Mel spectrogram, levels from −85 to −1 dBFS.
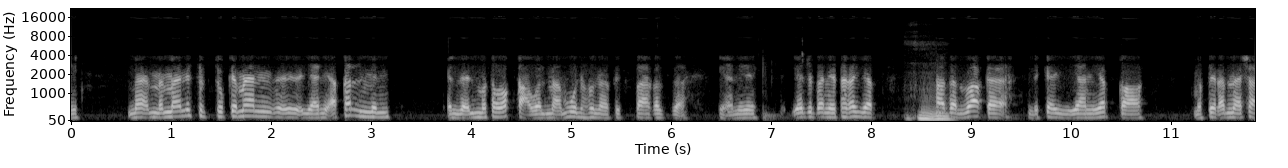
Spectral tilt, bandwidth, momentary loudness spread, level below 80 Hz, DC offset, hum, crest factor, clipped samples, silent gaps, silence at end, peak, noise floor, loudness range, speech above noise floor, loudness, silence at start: -9 dB/octave; 17 kHz; 11 LU; -58 dBFS; under 0.1%; none; 18 dB; under 0.1%; none; 0 s; -10 dBFS; -63 dBFS; 3 LU; 37 dB; -27 LUFS; 0 s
